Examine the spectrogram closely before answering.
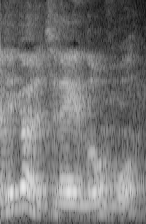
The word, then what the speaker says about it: Louisville: Well, I did go to today in Louisville. Louisville. You have to say it like that. They get mad. It's not Louisville.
